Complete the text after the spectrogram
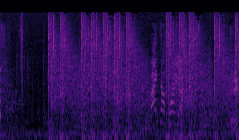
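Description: A laser pistol fires.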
